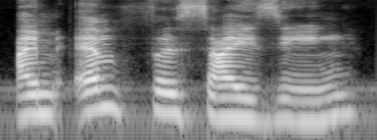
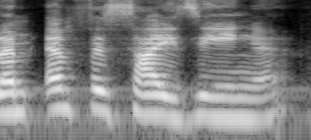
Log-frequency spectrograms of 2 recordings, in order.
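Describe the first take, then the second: First: Slow, drawn-out stress on "emphasizing"; emphatic. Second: Said in the usual way. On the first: Shown as a demonstration. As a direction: stretch out every syllable of "emphasizing" for emphasis. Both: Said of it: "but I'm emphasizing".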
